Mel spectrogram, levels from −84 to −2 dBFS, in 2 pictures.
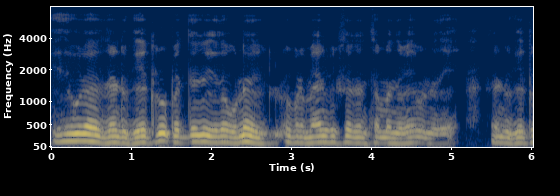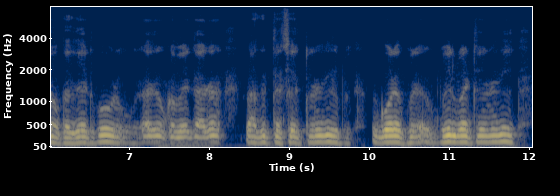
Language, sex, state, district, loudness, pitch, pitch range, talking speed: Telugu, male, Telangana, Nalgonda, -30 LUFS, 130 Hz, 120-135 Hz, 120 wpm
